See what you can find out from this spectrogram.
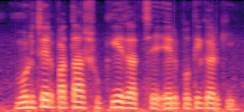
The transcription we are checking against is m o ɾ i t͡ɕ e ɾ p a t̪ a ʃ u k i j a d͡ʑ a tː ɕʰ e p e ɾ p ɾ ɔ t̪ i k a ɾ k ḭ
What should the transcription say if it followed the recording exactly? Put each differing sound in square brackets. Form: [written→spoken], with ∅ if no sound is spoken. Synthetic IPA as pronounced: m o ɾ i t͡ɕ e ɾ p a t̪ a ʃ u k i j [a→e] d͡ʑ a tː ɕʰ e [p→ʔ] e ɾ p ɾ [ɔ→o] t̪ i k a ɾ k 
